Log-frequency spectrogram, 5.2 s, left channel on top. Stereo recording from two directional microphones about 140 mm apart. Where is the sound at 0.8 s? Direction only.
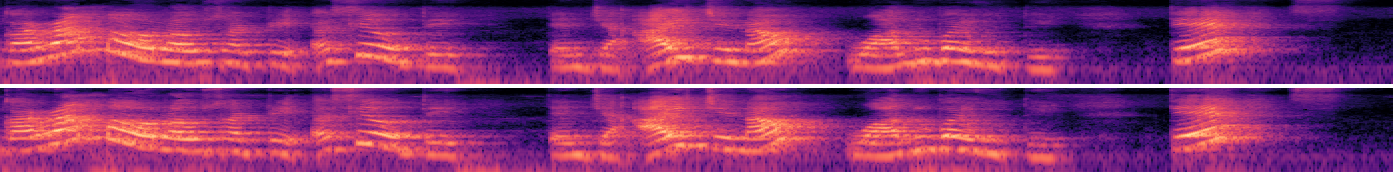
20° left (ahead or behind).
